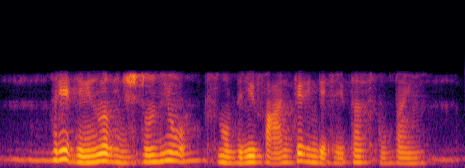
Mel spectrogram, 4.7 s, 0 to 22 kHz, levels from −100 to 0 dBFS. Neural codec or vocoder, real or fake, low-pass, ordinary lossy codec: autoencoder, 22.05 kHz, a latent of 192 numbers a frame, VITS, trained on one speaker; fake; 3.6 kHz; Opus, 24 kbps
